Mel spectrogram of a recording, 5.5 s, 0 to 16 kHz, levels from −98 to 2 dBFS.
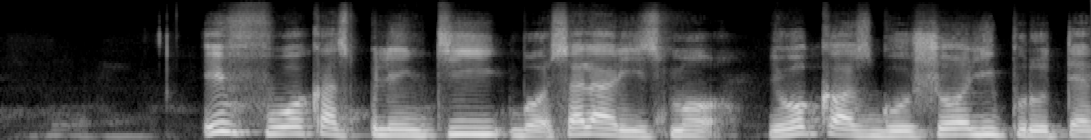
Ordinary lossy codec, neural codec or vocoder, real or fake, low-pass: none; autoencoder, 48 kHz, 32 numbers a frame, DAC-VAE, trained on Japanese speech; fake; 14.4 kHz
